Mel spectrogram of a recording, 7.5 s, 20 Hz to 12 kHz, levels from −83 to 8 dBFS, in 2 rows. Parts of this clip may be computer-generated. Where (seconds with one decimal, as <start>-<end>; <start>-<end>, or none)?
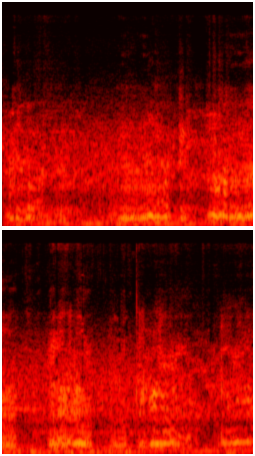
0.0-1.2; 2.3-3.4; 5.9-7.5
